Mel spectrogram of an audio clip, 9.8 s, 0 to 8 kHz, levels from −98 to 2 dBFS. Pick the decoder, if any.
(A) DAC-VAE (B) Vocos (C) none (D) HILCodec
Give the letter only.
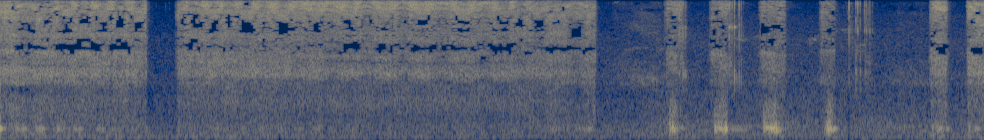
C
